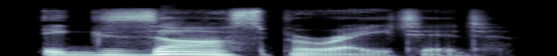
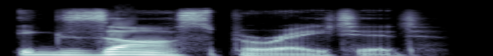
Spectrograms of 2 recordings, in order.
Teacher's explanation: Pronunciation exasperated. The stress is on the second syllable.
